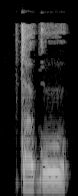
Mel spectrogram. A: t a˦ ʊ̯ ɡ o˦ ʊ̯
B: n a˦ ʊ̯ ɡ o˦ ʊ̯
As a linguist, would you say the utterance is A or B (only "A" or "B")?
A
